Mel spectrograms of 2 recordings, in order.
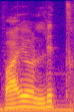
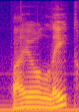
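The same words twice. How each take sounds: First: It is said with the adjective pronunciation. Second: It is said with the verb pronunciation. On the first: The word is used as an adjective. "violate 하면 이제 형용사도 되니까" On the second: The word is used as a verb. "violate 하면 동사고"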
